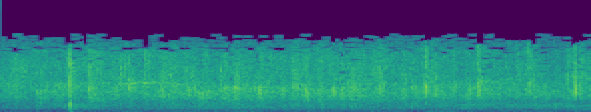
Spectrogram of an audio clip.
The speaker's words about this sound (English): Let's give David a round of applause for last week.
